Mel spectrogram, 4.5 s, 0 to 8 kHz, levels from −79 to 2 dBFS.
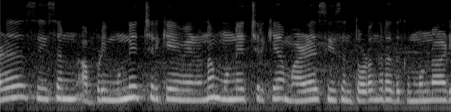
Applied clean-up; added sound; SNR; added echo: none; none; none; none.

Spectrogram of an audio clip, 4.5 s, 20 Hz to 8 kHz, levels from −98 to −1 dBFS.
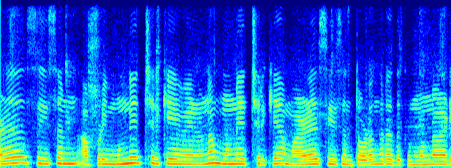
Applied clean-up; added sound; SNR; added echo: neural mask model RNNoise.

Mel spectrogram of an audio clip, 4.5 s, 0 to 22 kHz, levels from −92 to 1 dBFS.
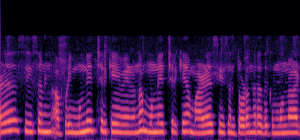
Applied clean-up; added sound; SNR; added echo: neural mask model Resemble Enhance denoiser.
